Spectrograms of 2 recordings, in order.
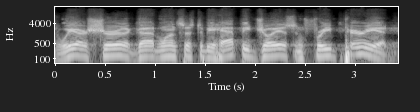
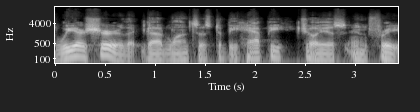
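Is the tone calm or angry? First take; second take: angry; calm. First: It is read in an angry tone. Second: It is read in a calm tone.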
